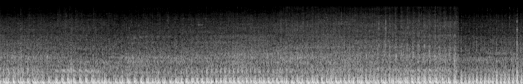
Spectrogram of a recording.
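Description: A KTM SMC R supermoto engine running loud and close, with a rapid, steady single-cylinder thump and mechanical clatter, holding an even idle throughout.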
